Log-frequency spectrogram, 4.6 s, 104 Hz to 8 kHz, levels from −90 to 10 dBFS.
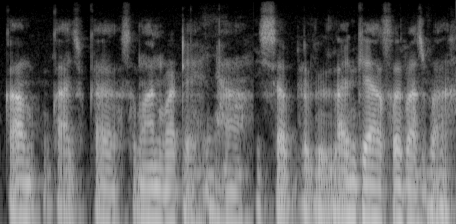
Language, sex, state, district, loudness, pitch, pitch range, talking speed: Hindi, male, Uttar Pradesh, Varanasi, -21 LUFS, 105 Hz, 100-115 Hz, 170 wpm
